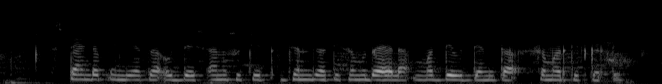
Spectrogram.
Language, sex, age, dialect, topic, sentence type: Marathi, female, 18-24, Northern Konkan, banking, statement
